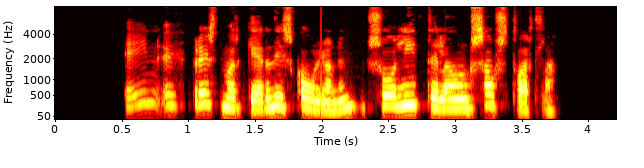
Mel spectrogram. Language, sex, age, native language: Icelandic, female, 30-39, Icelandic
